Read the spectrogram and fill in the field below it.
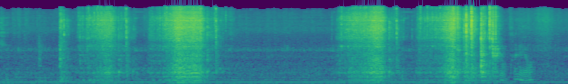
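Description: Fabric rustles and swishes as hands move and fold a garment.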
